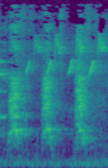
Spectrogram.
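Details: Playful Rottweiler pups, Nano and Nina, young kennel-kept dogs: three quiet, rounded barks spaced about half a second apart, nothing else clearly heard.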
